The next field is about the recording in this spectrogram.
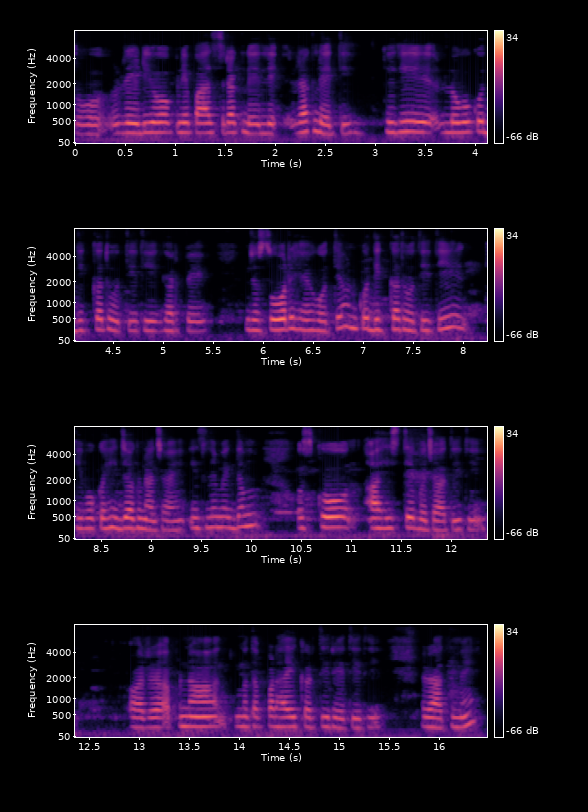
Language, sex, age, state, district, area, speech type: Urdu, female, 18-30, Delhi, South Delhi, urban, spontaneous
